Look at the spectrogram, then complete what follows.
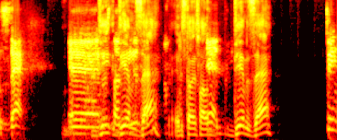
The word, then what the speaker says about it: DMZ: Uma das maiores aqui é a DMZ, é DMZ, né? Aqui no Canadá eles não falam o Z, eles pronunciam diferente, né? Eles pronunciam Zé. DMZ?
